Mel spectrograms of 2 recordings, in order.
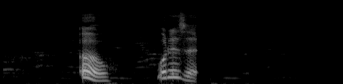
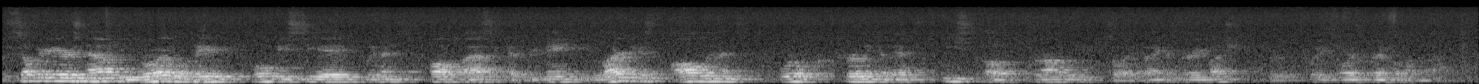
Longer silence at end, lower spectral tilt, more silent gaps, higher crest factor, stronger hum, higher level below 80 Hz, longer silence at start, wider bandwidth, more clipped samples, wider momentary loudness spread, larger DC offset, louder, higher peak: first, 1.45 s vs 0 s; second, -4 dB/octave vs -7 dB/octave; neither; first, 22 dB vs 16 dB; neither; second, -76 dBFS vs -60 dBFS; first, 0.8 s vs 0 s; second, 13.5 kHz vs 16 kHz; neither; about the same, 13 LU vs 15 LU; neither; second, -31 LUFS vs -17 LUFS; second, -14 dBFS vs 0 dBFS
